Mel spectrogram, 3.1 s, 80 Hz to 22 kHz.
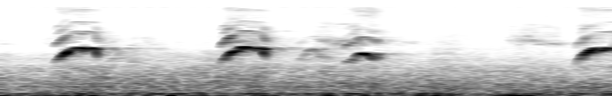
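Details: A free-flying cockatiel, thought to have escaped, found on a house rooftop in a region where the species is not normally seen, 2023: bright whistled calls that rise and fall, repeated several times over steady low background noise.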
